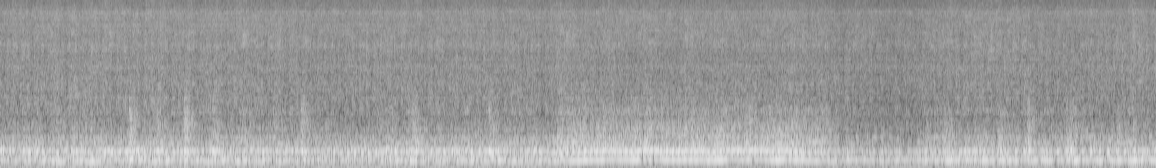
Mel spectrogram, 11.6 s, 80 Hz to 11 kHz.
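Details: Honda CB750 four-cylinder, sat around two years or more, restarted after draining overfilled oil to proper level: steady burble picking up cleanly on blips, firing on all four, no big smoke, good compression; normal idle and revving.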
